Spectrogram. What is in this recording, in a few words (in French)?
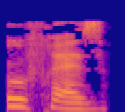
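"aux fraise", French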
